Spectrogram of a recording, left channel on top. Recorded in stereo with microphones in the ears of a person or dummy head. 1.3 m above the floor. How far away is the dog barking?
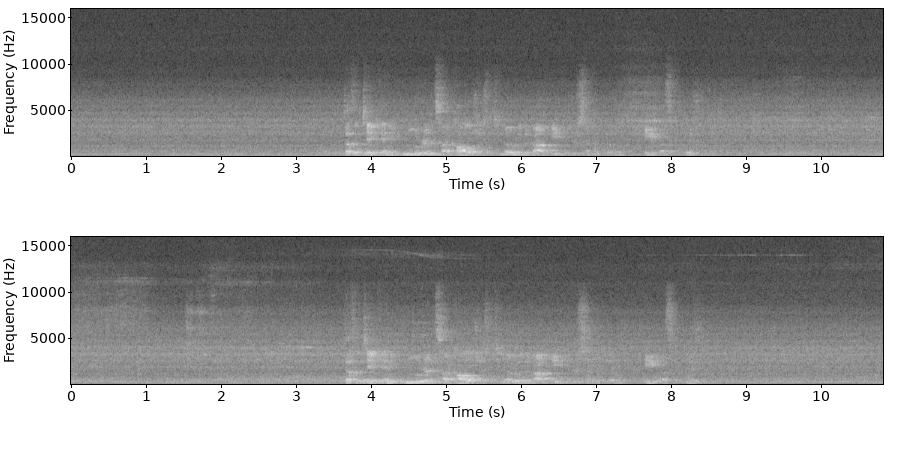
I don't hear a dog barking.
